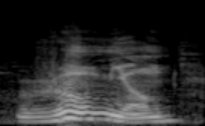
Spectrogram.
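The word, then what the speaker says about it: Rumion: And like he says, Roomion rhymes with what? Room.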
